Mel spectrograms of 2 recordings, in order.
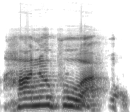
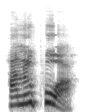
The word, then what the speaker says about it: Hanu Pua: open up and tell make sure i'm doing that pronouncing that correctly yes it's it's hanupua hanupua all right perfect and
